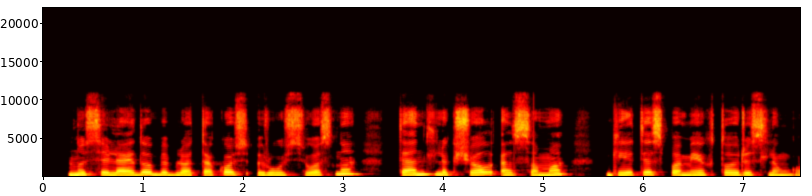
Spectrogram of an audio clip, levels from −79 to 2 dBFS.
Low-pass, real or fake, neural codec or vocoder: 10.8 kHz; real; none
